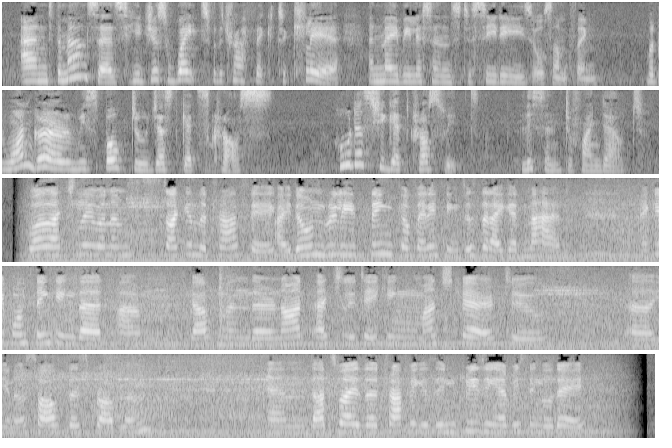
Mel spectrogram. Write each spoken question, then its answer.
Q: Who does she get cross with?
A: Well, she gets cross with the government because she thinks the government isn't doing enough to sort out the traffic.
